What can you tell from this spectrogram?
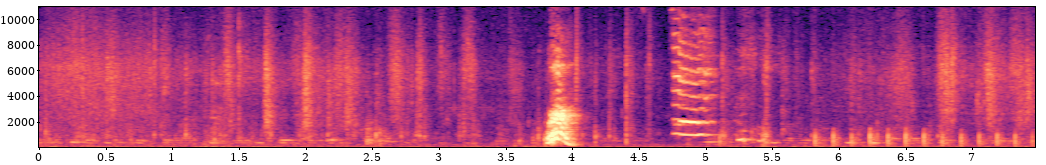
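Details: Miniature Schnauzer puppies, eight weeks old, black and black-and-silver, from litters B1 and C1. A single sharp bark is followed by a high, ringing yelp, set among soft patters and clicks.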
